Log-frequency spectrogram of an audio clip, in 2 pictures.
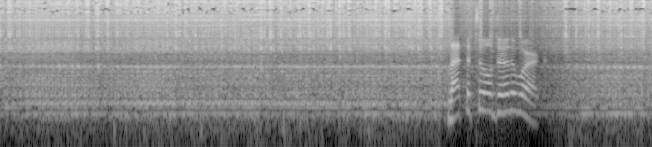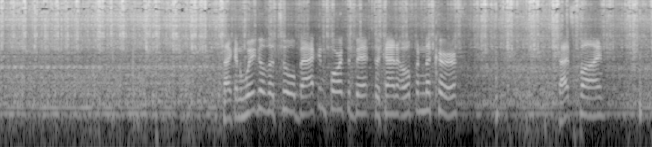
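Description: A gouge cuts into spinning wood on a lathe with a steady rough scraping.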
